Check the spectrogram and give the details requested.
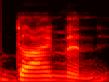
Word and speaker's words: Gaiman: It's Neil Gaiman, not Neil's.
